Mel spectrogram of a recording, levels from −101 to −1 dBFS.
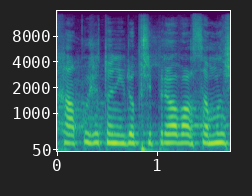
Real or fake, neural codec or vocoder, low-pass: fake; codec, 44.1 kHz, 7.8 kbps, Pupu-Codec; 14.4 kHz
